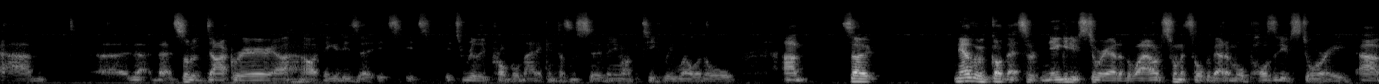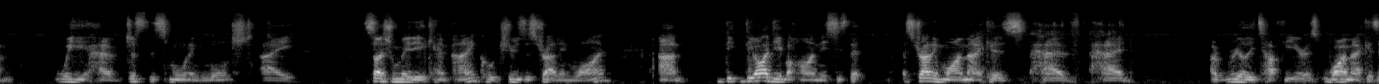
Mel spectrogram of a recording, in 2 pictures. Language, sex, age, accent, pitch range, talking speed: English, male, 20-39, Australian, 95-115 Hz, 180 wpm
